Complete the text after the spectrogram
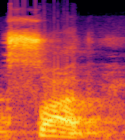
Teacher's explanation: ان کی صفت ہے سیٹی کی آواز کے ساتھ پڑھنا ، یہ تینوں حروف سیٹی کی آواز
